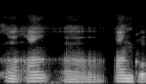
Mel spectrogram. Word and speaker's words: Anko: Anko is red beans, and I said poop instead of red beans. The difference is one syllable. Anko, which is red beans, and Unko, which is shit.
